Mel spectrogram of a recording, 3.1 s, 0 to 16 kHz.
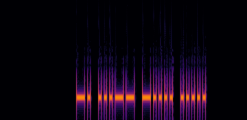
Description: Morse code, heard as a keyed tone, about 34 wpm, 700 Hz. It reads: N365
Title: Common Cut Numbers - 4-Digit 35wpm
